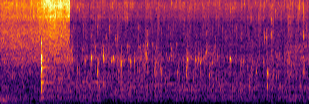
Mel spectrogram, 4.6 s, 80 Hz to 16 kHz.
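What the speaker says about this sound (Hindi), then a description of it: "चिकन की हमने 4 से 5 मिनट के लिए बुनाई कर ली है।" Chicken fries with green chillies and tomatoes in a handi. After a brief stir or clatter near the start, a soft, close sizzle continues with light scraping.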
